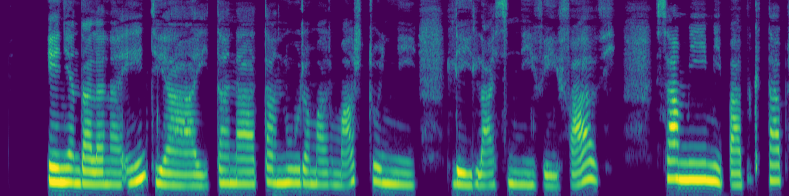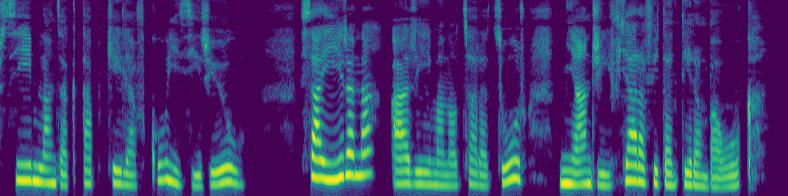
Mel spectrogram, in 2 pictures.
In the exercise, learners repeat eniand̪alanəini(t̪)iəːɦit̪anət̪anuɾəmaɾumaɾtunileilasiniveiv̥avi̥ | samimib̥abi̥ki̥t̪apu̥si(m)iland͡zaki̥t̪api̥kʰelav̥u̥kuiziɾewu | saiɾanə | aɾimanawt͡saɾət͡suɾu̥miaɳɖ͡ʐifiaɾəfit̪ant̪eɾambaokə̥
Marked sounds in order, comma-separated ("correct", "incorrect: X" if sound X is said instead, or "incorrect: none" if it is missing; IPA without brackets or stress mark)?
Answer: incorrect: d̪, correct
